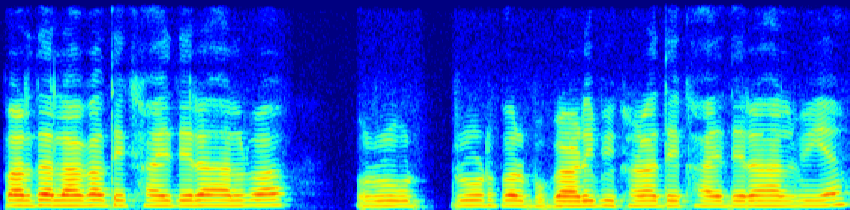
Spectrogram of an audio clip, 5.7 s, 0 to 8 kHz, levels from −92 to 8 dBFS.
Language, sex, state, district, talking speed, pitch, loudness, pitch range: Bhojpuri, female, Uttar Pradesh, Deoria, 170 wpm, 195 Hz, -17 LUFS, 190-200 Hz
